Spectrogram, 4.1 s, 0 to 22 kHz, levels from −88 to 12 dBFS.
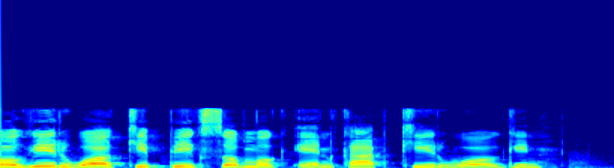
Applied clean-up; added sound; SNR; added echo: none; none; none; none.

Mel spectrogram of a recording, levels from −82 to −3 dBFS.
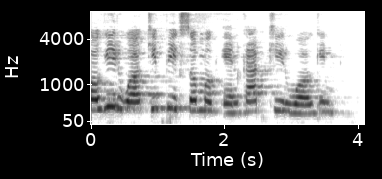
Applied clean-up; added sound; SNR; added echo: classical method WPE with log-MMSE.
